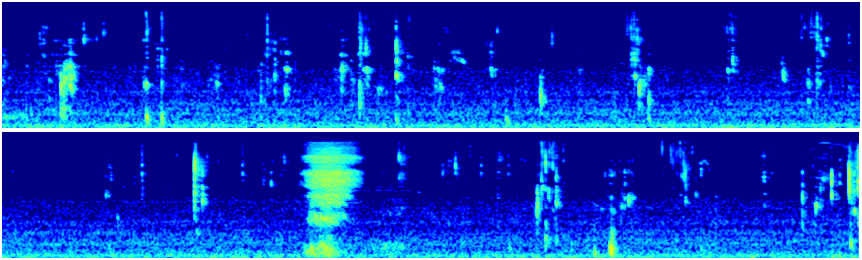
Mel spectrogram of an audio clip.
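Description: Near silence with faint, scattered wet mouth clicks from quiet chewing close to the microphone, and one short breathy puff about eight seconds in.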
